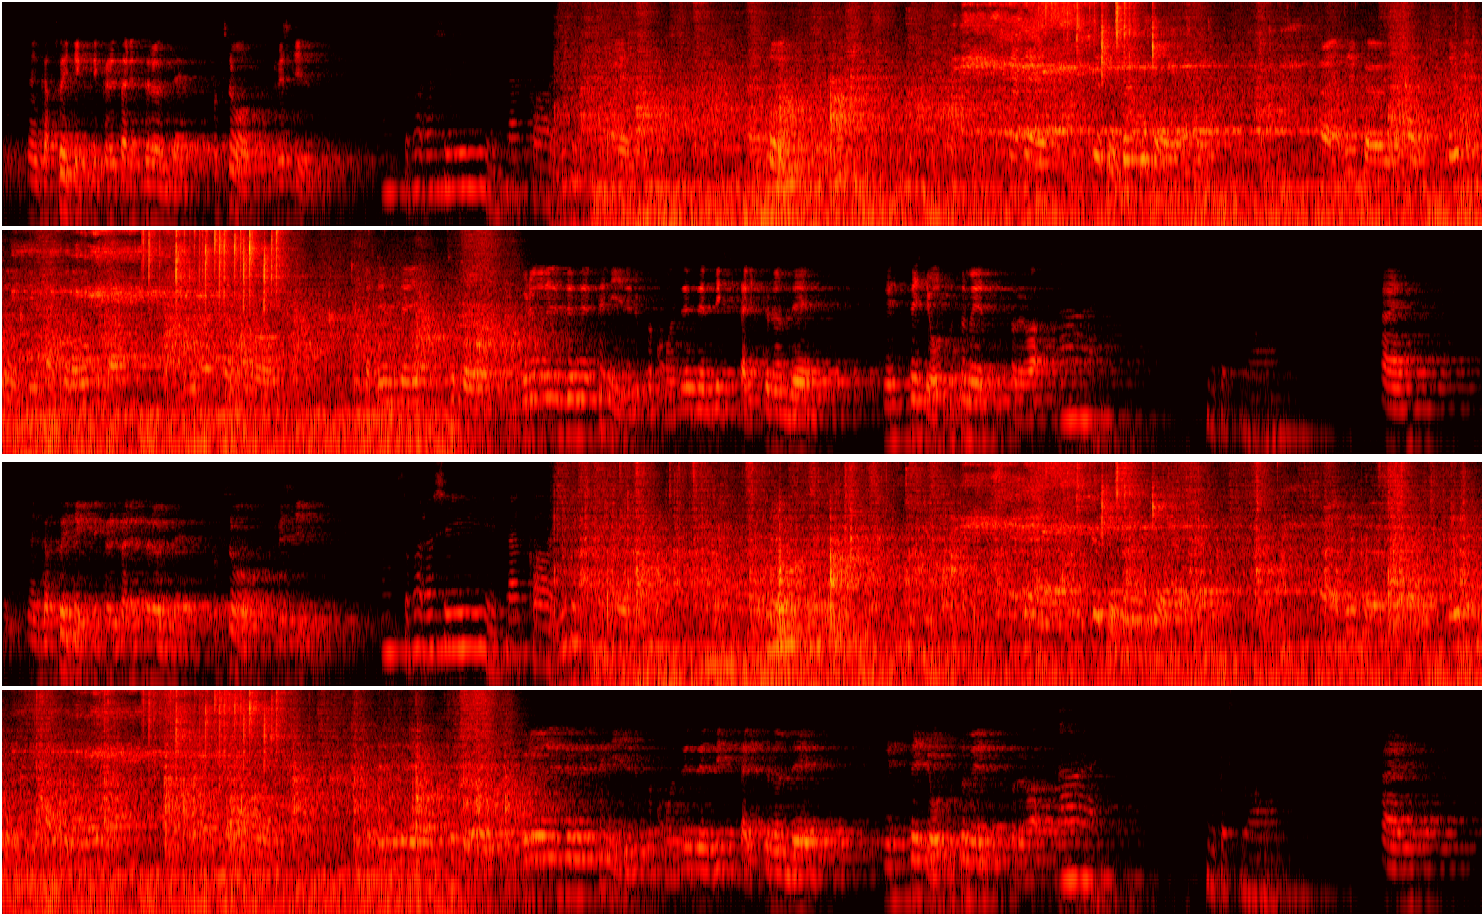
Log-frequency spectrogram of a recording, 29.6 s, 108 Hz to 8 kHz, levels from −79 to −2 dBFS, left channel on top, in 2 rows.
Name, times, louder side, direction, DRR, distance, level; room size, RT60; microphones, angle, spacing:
voice 1, 0.2-2.0 2.2-3.1 6.1-6.3 7.4-7.9 10.0-10.5 10.9-12.2 13.2-16.1 16.5-17.6 18.3-19.7 20.0-22.9 23.6-25.2 28.6-28.9, left 2 dB, 75° left, 3 dB, 0.8 m, -44 dB
voice 2, 3.8-6.5 6.9-9.6 10.6-12.1 25.4-25.9 26.8-27.6, right 4 dB, 50° right, 10 dB, 0.4 m, -51 dB
sound 1, 5.5-19.9, right 2 dB, 85° right, 1.4 m, -41 dB
sound 2, 5.9-19.4, left 5 dB, 20° left, 0.3 m, -38 dB
10.5 x 3.8 x 5.1 m, 2.3 s
head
